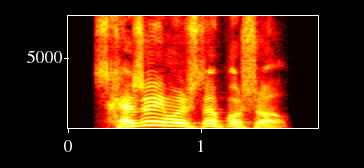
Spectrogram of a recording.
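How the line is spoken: Barking snap. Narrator (Russian): рявкнул он

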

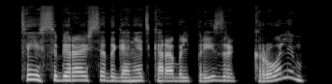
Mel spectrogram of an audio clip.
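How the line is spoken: Laughing. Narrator (Russian): рассмеялся Феликс

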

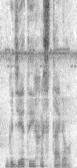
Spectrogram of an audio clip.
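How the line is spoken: Quiet. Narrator (Russian): сказал он тихо

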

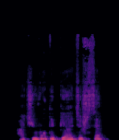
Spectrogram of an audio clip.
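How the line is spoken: Hissed. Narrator (Russian): прошипела я

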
